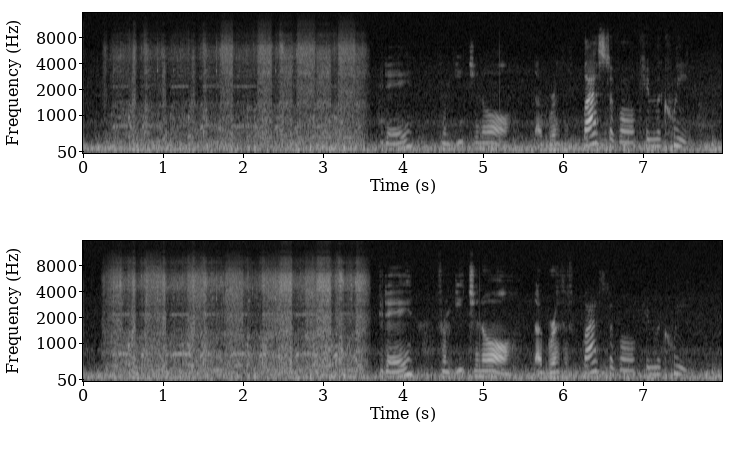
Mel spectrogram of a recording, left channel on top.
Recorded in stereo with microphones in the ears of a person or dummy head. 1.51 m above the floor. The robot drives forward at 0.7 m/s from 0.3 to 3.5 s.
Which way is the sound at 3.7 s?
60° right (ahead or behind).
